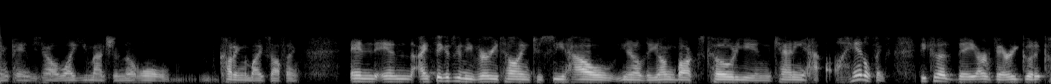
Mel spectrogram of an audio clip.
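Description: Throughout the speech, the G.729 codec at 8 kbit/s rebuilds each frame from a vocal tract filter, a pitch predictor and a few pulses, leaving a rough, slightly synthetic grain. A spectrogram shows energy confined between 200 Hz and 3.6 kHz, with nothing above and a bare floor below.

From 0.35 to 0.51 s, and again from 6.93 to 7.00 s, there is VoIP packet loss concealed by the speech codec. About 60 ms and 40 ms of audio went missing, which fits three and then two lost packets. The decoder repeats its last pitch and filter at falling gain, producing a fading buzzy tone or coloured noise. On a waveform this appears as a shrinking envelope. On a spectrogram it shows as smeared energy before normal detail returns.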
